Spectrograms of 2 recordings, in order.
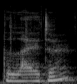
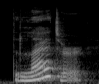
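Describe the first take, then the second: First: "The latter?" asked with a rising tune; rhetorical question. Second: "The latter" said firmly with a falling tune; weighty answer. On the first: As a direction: toss "The latter?" up like a mocking question. Rhetorical question before answering it. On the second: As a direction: land "The latter" as the answer, pressing down on it. Answers own rhetorical question. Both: Acted.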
